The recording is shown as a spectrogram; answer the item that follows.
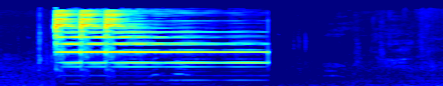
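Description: A bell rung three times in quick succession, its ring held for about two seconds and then cut off suddenly: a HIIT interval timer's round bell signalling the start of a work interval.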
